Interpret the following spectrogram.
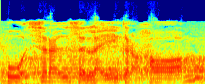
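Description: A man's voice chanting in a slow, drawn-out intonation, holding a long steady note near the end: a chanted verse within a Khmer Buddhist dhamma talk.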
